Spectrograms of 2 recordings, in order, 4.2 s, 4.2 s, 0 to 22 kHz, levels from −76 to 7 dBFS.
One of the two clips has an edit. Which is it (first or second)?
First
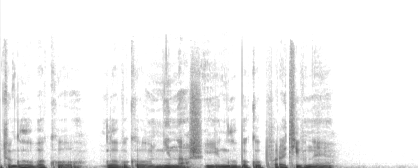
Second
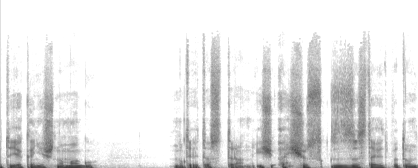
second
